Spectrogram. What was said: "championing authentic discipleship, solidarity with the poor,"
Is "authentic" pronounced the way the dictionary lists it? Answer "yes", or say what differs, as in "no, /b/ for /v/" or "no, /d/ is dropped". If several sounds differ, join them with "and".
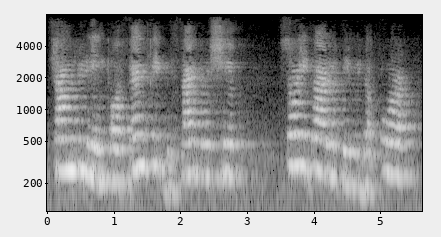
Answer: no, /f/ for /θ/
